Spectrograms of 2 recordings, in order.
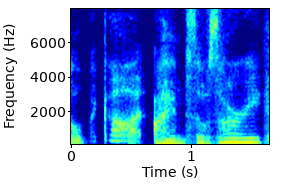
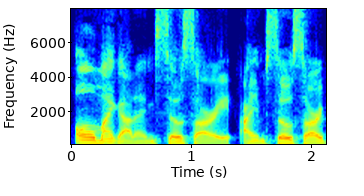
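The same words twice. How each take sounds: First: Imitated whispered apology, much softer; retold whisper. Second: Said in the usual way. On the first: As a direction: whisper the sorry across to your friend. Whispering apology to drunk friend.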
